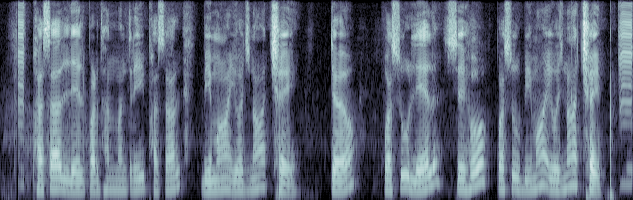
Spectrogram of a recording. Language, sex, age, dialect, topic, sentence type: Maithili, male, 25-30, Eastern / Thethi, agriculture, statement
